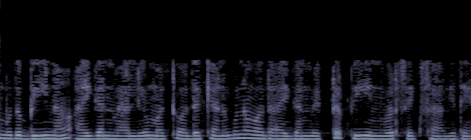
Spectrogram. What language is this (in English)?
Kannada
